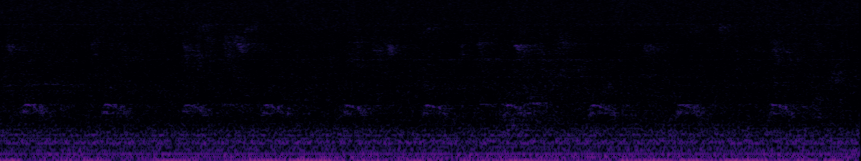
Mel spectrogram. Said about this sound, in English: Can you listen to the sounds of the birds?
